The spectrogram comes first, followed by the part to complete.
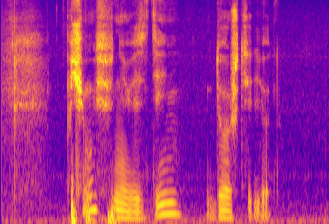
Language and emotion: Russian, sad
